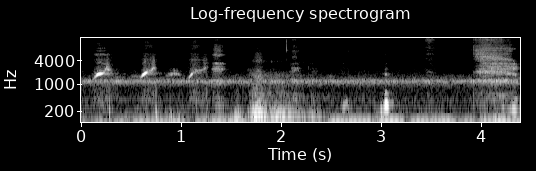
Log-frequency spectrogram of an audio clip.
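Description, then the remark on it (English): A person whistles a slow, eerie melody imitating a ghost, with sliding notes and a sustained wavering tone, fairly quiet, with a few soft breathy noises in between. “But he whistled when he went.”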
